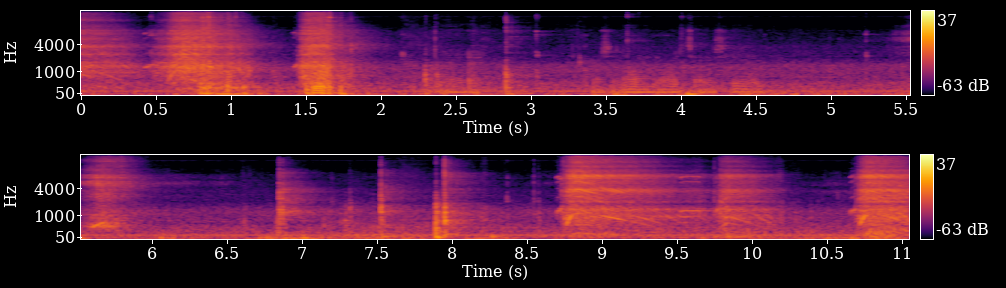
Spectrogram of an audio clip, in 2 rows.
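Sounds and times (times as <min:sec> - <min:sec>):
cordless drill driving screws: 0:00.0 - 0:01.9, 0:08.7 - 0:11.0.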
